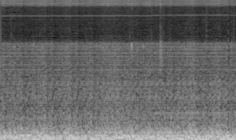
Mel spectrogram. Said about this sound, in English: It's very dense bush, and as you just heard, we are now heading up over the potholes as we go looking for the big birds.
